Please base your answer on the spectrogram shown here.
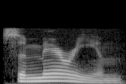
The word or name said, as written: samarium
